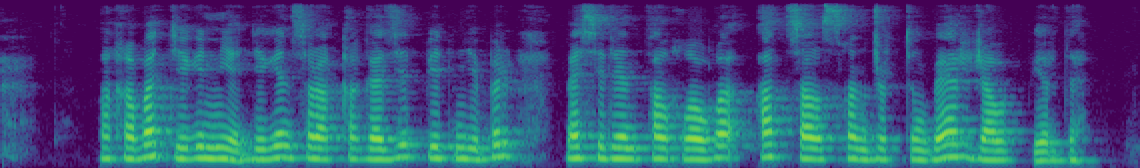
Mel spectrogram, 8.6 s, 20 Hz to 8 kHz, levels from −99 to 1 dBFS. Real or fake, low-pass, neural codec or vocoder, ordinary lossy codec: real; 7.2 kHz; none; none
